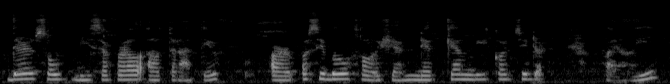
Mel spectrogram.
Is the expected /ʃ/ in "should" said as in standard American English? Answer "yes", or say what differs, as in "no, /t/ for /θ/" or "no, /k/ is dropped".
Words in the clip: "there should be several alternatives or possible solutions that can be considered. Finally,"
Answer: no, /s/ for /ʃ/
